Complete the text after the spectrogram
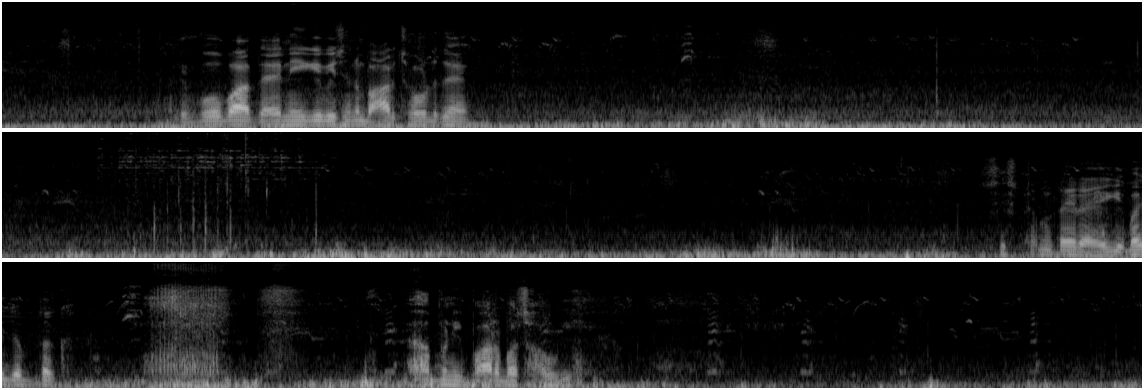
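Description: A dog's paws patter on a dirt path.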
